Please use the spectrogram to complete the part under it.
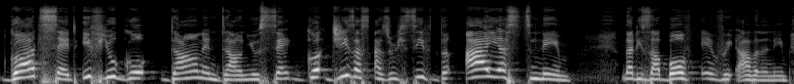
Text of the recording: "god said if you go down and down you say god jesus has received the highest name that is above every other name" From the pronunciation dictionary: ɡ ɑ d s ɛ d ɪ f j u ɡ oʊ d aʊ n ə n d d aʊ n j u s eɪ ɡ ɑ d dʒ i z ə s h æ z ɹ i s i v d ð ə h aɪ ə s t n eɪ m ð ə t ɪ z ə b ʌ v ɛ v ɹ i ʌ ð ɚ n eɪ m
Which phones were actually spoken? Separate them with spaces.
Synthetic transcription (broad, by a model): ɡ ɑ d s ɛ d ɪ f j u ɡ oʊ d aʊ n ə n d d aʊ n j u s eɪ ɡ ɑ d dʒ i z ə s h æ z ɹ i s i v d ð ə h aɪ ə s t n eɪ m ð ə t ɪ z ə b ʌ v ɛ v ɹ i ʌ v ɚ n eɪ m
